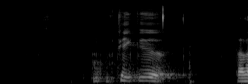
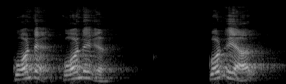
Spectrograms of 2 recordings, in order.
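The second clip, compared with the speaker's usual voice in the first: loud demand; 8 semitones higher, 7 dB louder than usual. Acted. The second voice calls out.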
